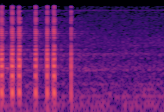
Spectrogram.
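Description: A quick, irregular run of sharp clicks, about seven in the first second.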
